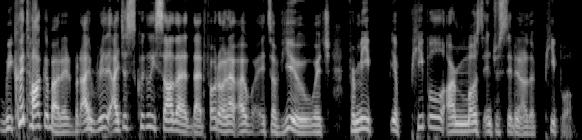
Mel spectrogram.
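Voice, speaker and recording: A man from Canada hosting an interview, talking in an animated, rambling way with many restarts. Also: medium pitch, a little fast, few pauses, dry recording, clean studio sound. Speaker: podcast host. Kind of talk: casual interview chat.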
